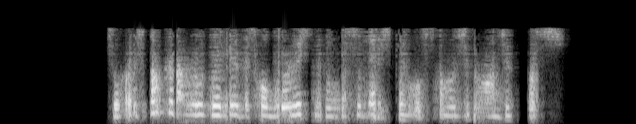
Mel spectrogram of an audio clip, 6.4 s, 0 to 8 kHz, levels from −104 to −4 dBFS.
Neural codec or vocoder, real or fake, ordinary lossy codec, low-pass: codec, 44.1 kHz, 0.9 kbps, DAC; fake; AAC, 16 kbps; 7.2 kHz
